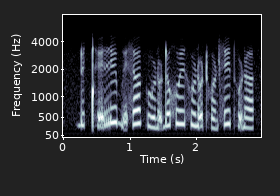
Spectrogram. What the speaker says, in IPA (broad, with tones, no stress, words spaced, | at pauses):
ɖe˧ǃʰḛ˧rɪː˥ bḛ˩sɐː˥kuː˩ ɳo̰˧ɖɐ˥χʷɪː˥ xu˧ɳo̰˧ʈʰo˩ɳ se˥ t̪ʰṵ˧ɳɐ˧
